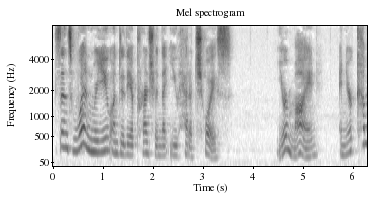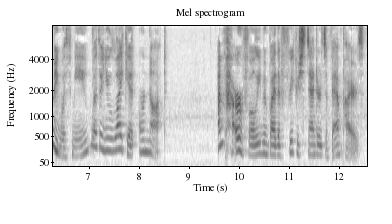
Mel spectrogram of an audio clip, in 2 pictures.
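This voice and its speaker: A woman's voice: lowish voice, very animated, a little slow. A woman playing an obsessive, possessive female vampire in an intimate ASMR roleplay, often dropping into whispers, hungry and coolly domineering. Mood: condescending, menacing.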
